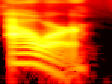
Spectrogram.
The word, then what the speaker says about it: hour: The word hour. It starts with an H, a consonant. But the H is silent.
